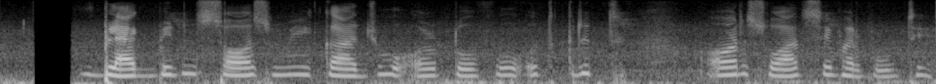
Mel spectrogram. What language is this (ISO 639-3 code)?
hin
